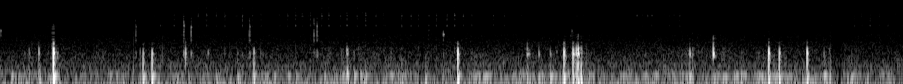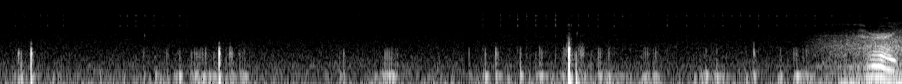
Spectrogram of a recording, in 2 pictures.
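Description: Muffled underwater sound picked up by a submerged camera in river current: a low rumble with scattered irregular clicks and knocks, and a sharper knock about half a second in and another about three-quarters of the way through.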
